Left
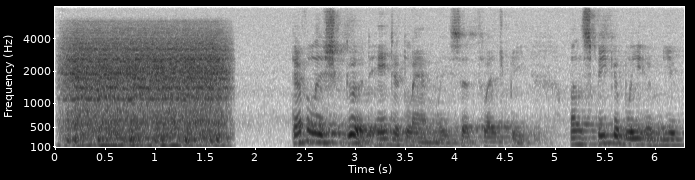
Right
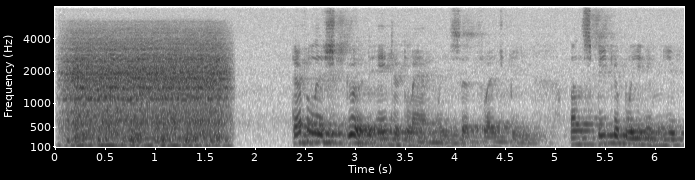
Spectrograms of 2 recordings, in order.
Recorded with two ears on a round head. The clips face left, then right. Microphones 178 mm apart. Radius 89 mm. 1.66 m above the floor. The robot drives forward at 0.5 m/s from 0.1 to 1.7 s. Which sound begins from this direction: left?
A man speaking, at 2.4 s.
